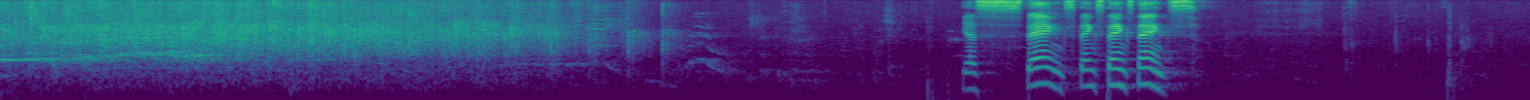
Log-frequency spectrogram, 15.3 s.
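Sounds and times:
audience applauding: 0.0s - 6.9s
speech: 9.6s - 12.0s.

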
